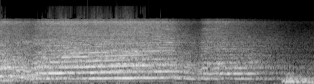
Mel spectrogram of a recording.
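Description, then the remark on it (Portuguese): A motorcycle roars past outside, its engine a loud, steady buzzing drone with a whining harmonic tone that eases off slightly and shifts lower toward the end. “A motoca passou aqui.”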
